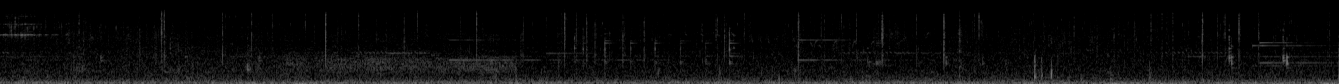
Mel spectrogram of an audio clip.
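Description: A small flame crackles softly close by.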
